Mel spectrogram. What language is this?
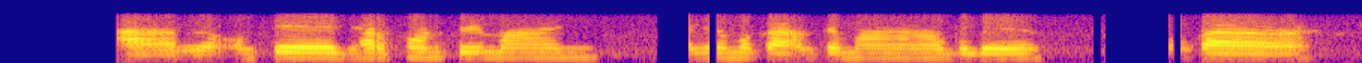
Santali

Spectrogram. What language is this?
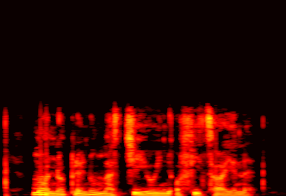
Esperanto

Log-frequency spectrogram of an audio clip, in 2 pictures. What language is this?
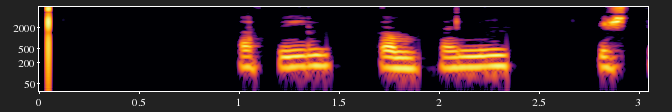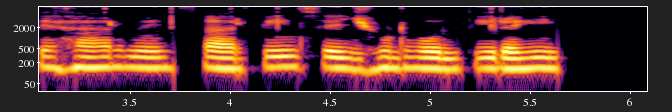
Urdu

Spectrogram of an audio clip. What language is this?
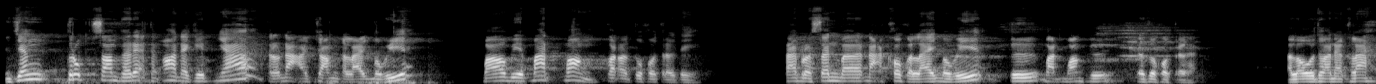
Thai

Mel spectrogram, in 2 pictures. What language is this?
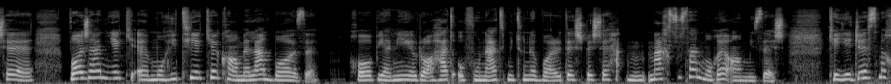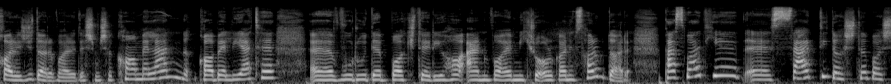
Persian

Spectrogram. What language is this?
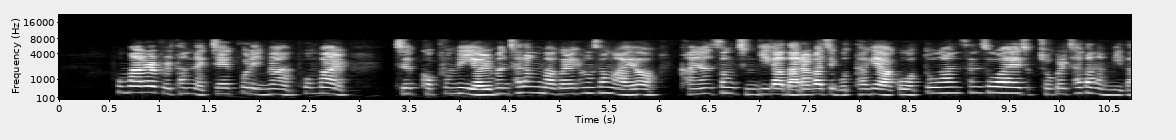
Korean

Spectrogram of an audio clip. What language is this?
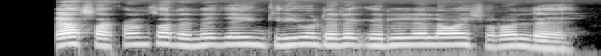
Masai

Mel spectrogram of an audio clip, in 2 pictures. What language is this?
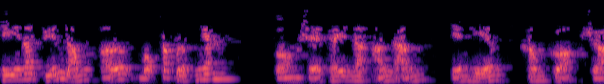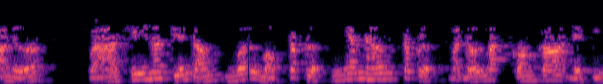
Vietnamese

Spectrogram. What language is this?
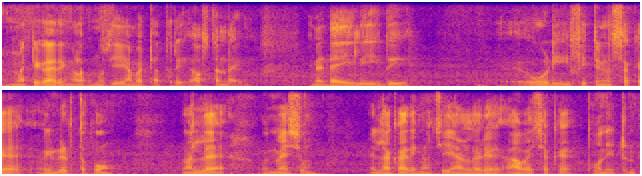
Malayalam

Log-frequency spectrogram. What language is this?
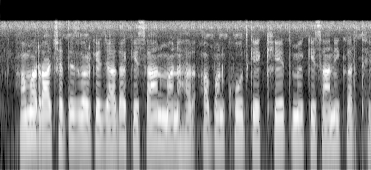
Chhattisgarhi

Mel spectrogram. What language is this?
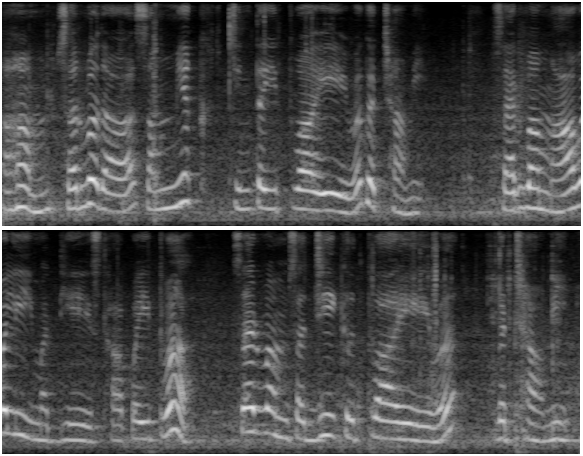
Sanskrit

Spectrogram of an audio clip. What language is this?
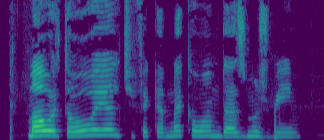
Pashto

